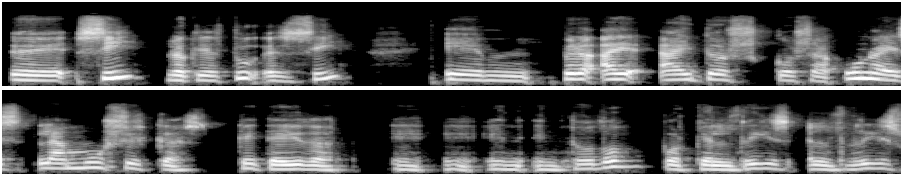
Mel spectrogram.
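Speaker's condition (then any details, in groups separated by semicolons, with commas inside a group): Aphasia after stroke; aphasia caused by stroke, hearing intact; cannot speak well, compares self to tourist at home, cannot write, reading affected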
